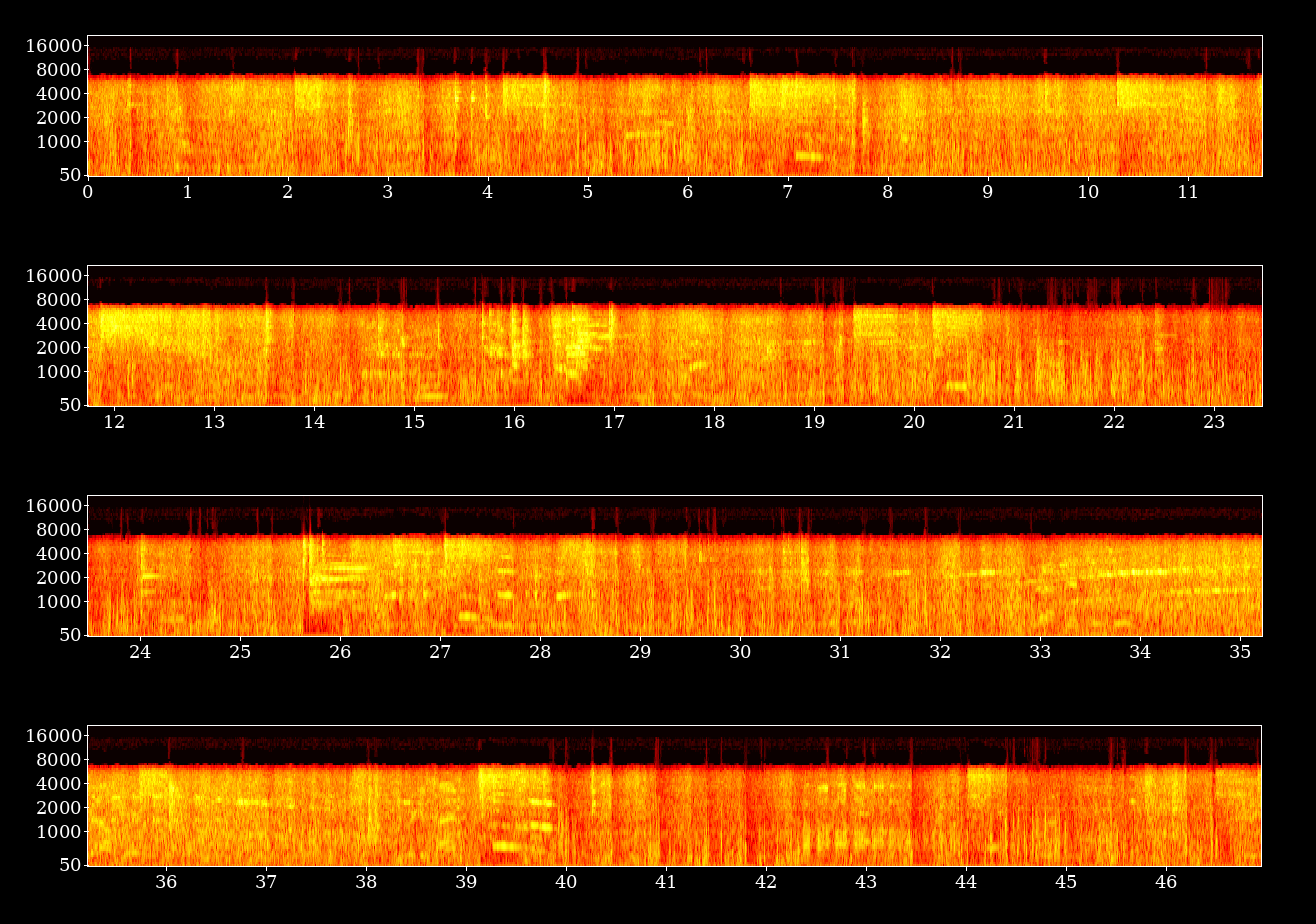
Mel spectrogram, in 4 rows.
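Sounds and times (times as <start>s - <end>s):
sharp metal knocks: 25.6s - 28.8s.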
